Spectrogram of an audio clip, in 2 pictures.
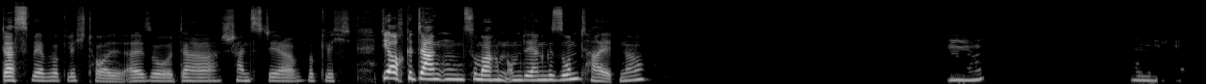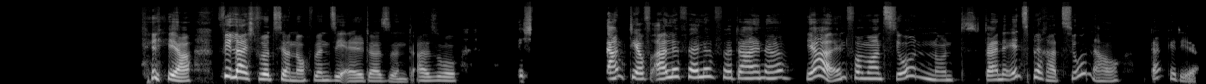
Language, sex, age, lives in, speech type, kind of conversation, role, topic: German, female, 55-59, United States, conversation, podcast, host, Wie bringt man Kindern den Spaß am Kochen bei?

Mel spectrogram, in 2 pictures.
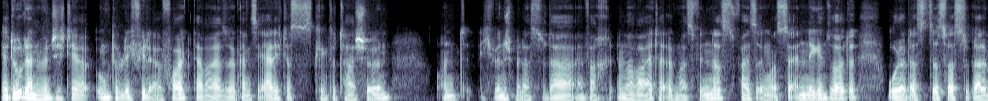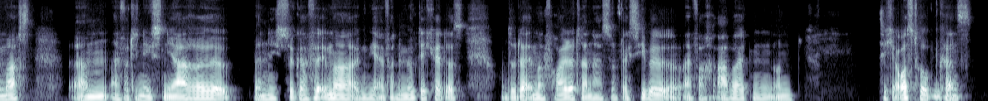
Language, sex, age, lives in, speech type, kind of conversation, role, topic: German, male, 25-29, Germany, conversation, podcast, host, Wie bist du eher zufällig an deinen jetzigen Job gekommen?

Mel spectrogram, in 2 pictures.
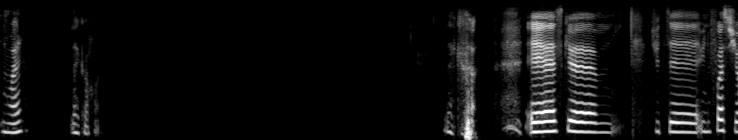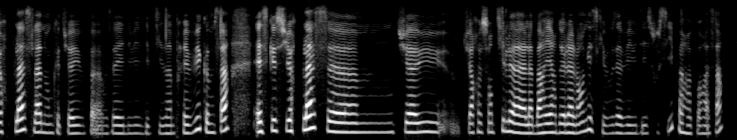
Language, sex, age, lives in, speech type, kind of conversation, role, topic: French, female, 40-44, France, conversation, podcast, host, Parle-moi d’un voyage improvisé qui t’a surpris ?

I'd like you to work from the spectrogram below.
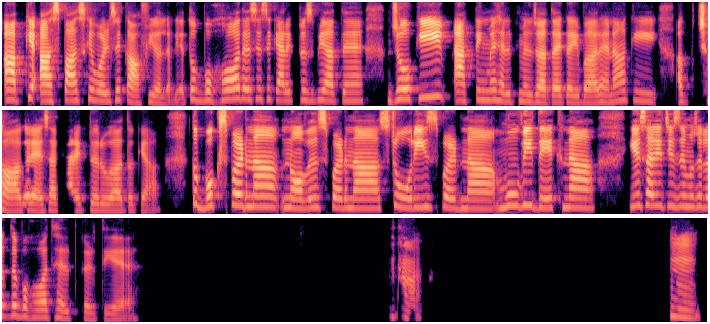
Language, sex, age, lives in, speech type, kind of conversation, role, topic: Hindi, female, 25-29, India, conversation, podcast, guest, Kaunsi chhoti aadatein tumhari rachnaatmakta ko badhaati hain?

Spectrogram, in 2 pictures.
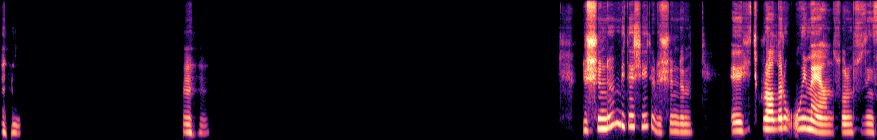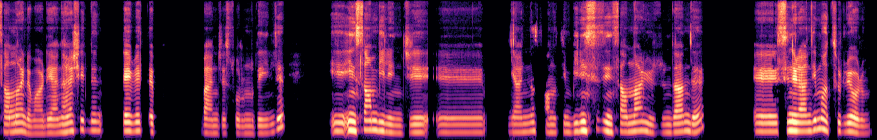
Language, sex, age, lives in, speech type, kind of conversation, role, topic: Turkish, female, 40-44, Spain, conversation, unstructured, none, Pandemilerle mücadelede devletin rolü ne olmalı?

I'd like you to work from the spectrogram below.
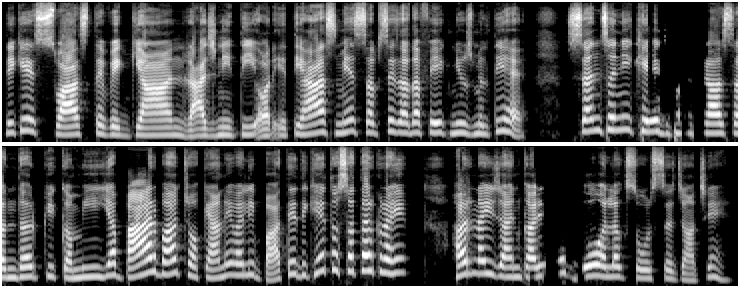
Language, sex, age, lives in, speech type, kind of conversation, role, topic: Hindi, female, 20-24, India, read, expert-assistant, expert, अगर मुझे एक अनोखी कहानी लिखनी है, तो उसके लिए जानकारी कहाँ से ढूँढूँ?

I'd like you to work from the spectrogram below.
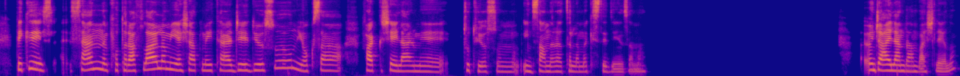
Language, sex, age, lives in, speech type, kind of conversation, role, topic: Turkish, female, 25-29, Italy, conversation, unstructured, none, Sevdiklerinin anısını yaşatmak için neler yaparsın?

